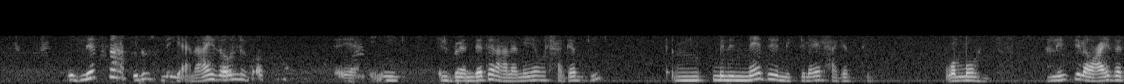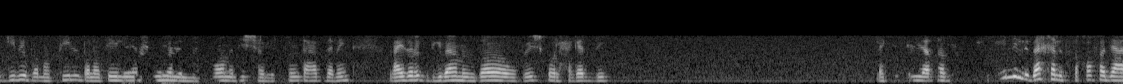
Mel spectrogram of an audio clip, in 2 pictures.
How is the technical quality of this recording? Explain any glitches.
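The recording has two recurring glitches, both tied to echo control on a call. The speech is band-limited with nothing above 4 kHz, which fits a 64 kbps G.711 telephone codec.

The first is the other side's voice leaking through. It happens from 0.15 to 1.28 s, from 2.49 to 4.35 s, and from 12.65 to 12.89 s. A faint second voice sits under the speech, about 20 to 30 dB lower. It is most noticeable in the short burst near 12.7 s. This is likely residual echo. The far end played through a loudspeaker, and the canceller left some of it in the microphone signal.

The second is speech suppressed in double talk. It spans 1.07 to 4.62 s, 12.52 to 14.03 s, and 20.83 to 21.07 s. The main voice dips in pieces while the other side talks. The first stretch adds up to about a second of dips, reaching about 15 dB down. The later ones are shorter, at about 10 dB. The likely cause is the canceller turning everything down when it could not separate the two voices.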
